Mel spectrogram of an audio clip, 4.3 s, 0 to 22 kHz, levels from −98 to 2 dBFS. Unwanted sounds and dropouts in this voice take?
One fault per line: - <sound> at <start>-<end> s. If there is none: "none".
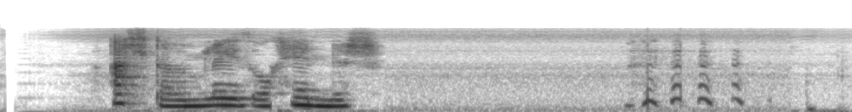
- laugh at 3.1-3.9 s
